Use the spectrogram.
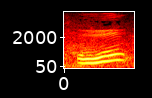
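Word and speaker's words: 五: five fingers up in chinese uh five is pronounced ooh it's really fun to say right so i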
